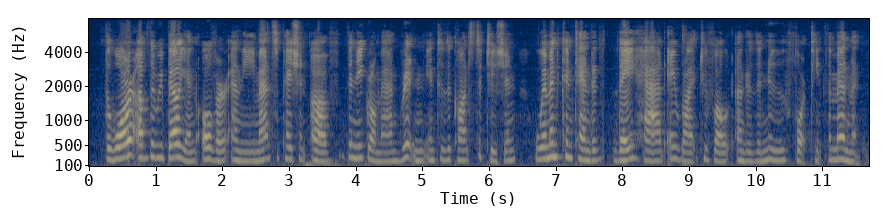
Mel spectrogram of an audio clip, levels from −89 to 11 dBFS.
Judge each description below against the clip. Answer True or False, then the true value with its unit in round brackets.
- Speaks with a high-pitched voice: True (205 Hz)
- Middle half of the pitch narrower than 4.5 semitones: True (3.5 semitones)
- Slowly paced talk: False (155 wpm)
